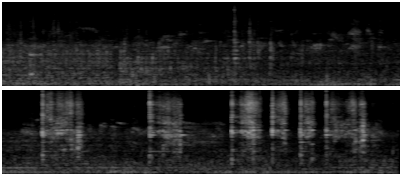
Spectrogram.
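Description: Ghee-coated shukto, a Bengali mixed-vegetable dish of eight vegetables, stirred in a pan with a metal spoon; quiet sizzling under low clatter, then several bright scraping clanks against the pan in quick bursts toward the end.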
